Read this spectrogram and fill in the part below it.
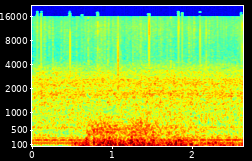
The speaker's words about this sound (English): Oh, thunder. There it is.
